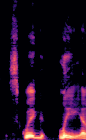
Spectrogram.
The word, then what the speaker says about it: squiggly: But when you add e to it, you don't end up with three syllables, squiggly. It's squiggly.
